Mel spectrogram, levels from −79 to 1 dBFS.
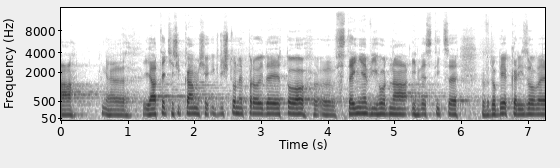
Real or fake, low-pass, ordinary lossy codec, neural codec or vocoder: real; 14.4 kHz; AAC, 96 kbps; none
